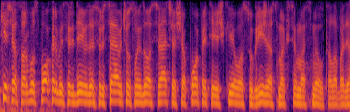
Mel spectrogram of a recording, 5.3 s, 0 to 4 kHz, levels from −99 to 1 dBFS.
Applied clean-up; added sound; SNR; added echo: none; none; none; none.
